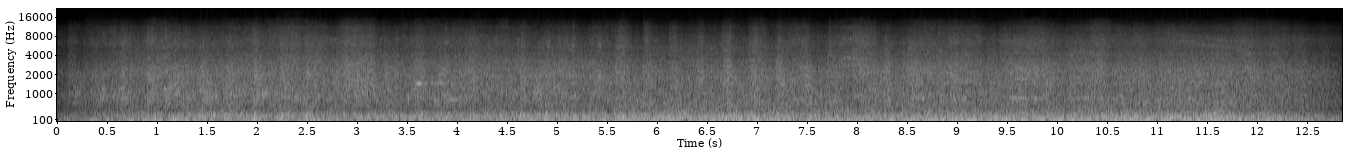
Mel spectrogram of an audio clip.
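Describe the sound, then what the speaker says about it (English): A Conrail coal train of hopper cars pulls out of the yard at Crescent behind three GM diesel locomotives, a loud continuous rumble and rolling clatter close by throughout. "The coal train and its 3 GM locomotives are soon underway, leaving the yard at Crescent."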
